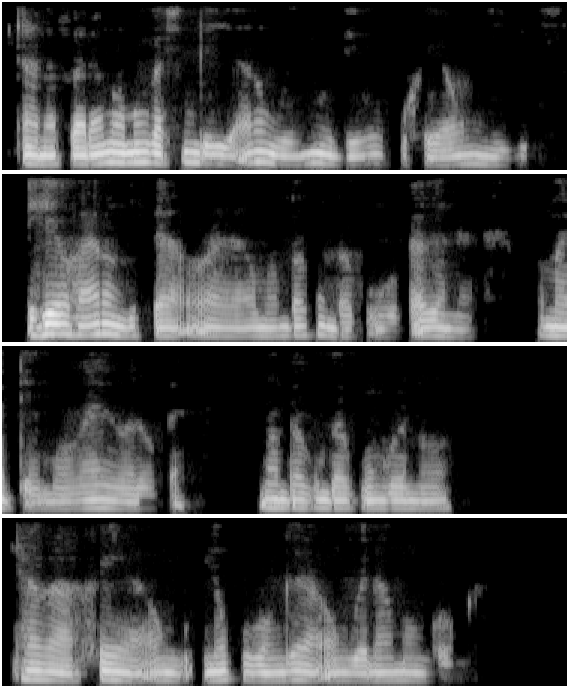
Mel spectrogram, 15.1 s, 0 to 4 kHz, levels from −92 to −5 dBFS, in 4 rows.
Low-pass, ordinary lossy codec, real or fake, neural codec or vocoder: 3.6 kHz; AAC, 24 kbps; real; none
